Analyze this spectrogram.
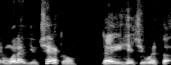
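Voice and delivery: ordinary talk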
